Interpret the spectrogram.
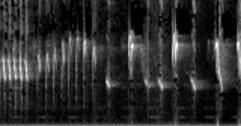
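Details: Javan white-eye in 'tembakan' style: a fast burst of high staccato notes, then spaced thin whistles and sharp downslurred chips, with a steady low hum underneath.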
